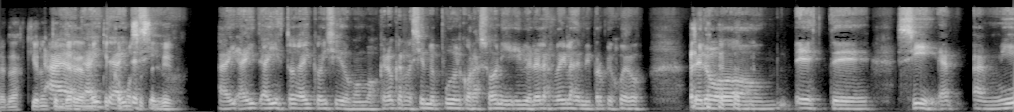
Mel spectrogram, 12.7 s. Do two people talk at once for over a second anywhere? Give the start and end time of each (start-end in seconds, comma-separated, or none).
0.5-2.2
